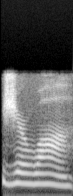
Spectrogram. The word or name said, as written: Jurua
